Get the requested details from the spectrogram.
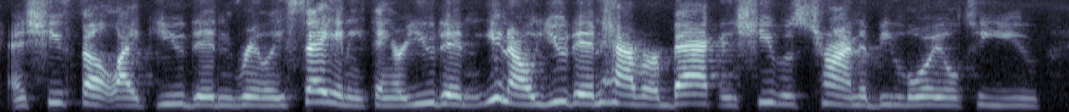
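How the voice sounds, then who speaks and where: A woman on a casual group call, calmly explaining another person's side in a measured way. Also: medium pitch, highs cut off.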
